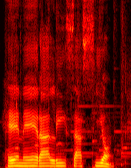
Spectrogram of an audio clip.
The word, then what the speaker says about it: generalización: O the big word, generalización. Remember that when you are reading in Spanish, you simply pronounce each syllable.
